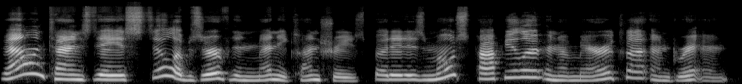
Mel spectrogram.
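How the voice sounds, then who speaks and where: Slow-paced woman reading aloud. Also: fairly high pitch, big pitch swings, a bit bright. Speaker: educator reading a book aloud. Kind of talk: read-aloud of a children's nonfiction book with casual asides.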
